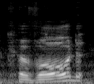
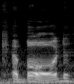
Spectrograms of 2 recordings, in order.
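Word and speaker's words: kavod: is the Hebrew term alternately readable as either cavod SL cabode so you can spell it with a v as in Violin or B as in boy or cavod with an a instead of an e cavod and cabode it deres from a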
